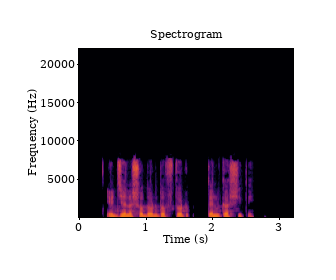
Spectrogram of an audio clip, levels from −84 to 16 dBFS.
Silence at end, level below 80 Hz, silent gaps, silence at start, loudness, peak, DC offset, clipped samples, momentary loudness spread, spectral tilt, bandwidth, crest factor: 0.6 s; -56 dBFS; 1.74-1.93 s; 0.4 s; -21 LUFS; -2 dBFS; under 0.1%; under 0.1%; 10 LU; -5 dB/octave; 8.4 kHz; 20 dB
